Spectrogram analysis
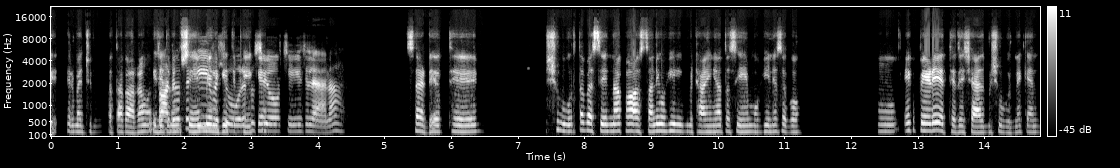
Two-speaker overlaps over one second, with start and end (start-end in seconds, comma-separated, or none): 1.6-3.2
